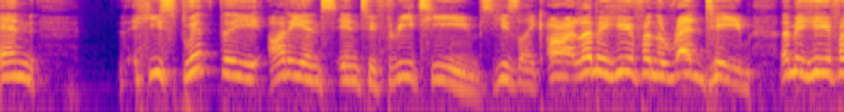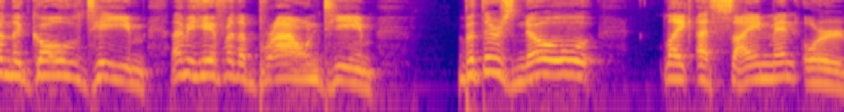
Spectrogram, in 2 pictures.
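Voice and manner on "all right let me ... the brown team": mock terrible British accent, higher. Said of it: "he's speaking in a British accent".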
